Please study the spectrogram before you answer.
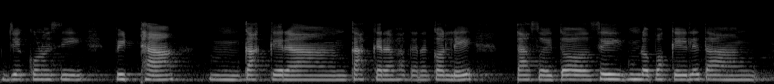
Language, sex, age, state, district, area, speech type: Odia, female, 18-30, Odisha, Nayagarh, rural, spontaneous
